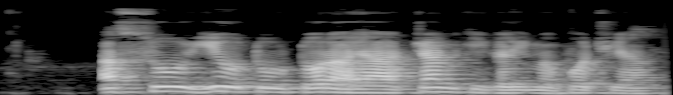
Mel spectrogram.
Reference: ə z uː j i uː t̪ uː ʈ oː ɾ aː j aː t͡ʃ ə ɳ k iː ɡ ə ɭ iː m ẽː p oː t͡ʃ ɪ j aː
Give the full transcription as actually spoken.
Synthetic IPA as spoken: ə s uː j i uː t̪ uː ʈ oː ɾ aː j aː t͡ʃ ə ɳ k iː ɡ ə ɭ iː m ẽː p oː t͡ʃ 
